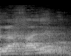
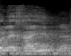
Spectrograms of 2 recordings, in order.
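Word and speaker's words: לחיים: ¿Cómo se dice? ¿Lajaim o Lejaim? ¿Zohreno? ¿Le o la? ¿Zohreno? ¿Le? ¿Zohreno? ¿Le o la? ¿Le? ¿Le? ¿Qué diferencia hay de le a la? La es no.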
